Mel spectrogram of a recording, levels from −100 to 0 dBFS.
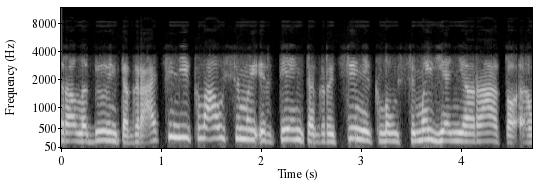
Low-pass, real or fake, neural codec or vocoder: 9.9 kHz; real; none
